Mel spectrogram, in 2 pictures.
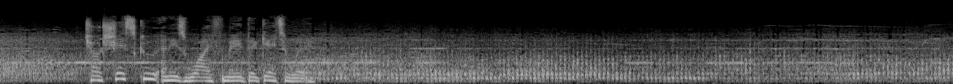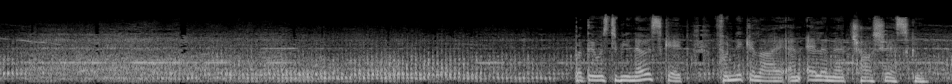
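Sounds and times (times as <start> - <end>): helicopter engine and rotor drone: 0.0 - 19.0.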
